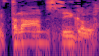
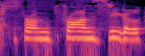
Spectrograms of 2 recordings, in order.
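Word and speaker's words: Franz Sigel: Let's say it right. I say Franz Siegel. – Franz Siegel was one of their, I should be able to say it right because I'm like half German.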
